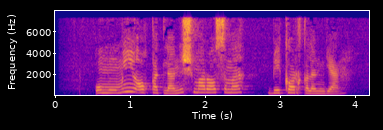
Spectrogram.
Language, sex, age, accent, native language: Uzbek, female, 12-17, Jizzax, Uzbek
